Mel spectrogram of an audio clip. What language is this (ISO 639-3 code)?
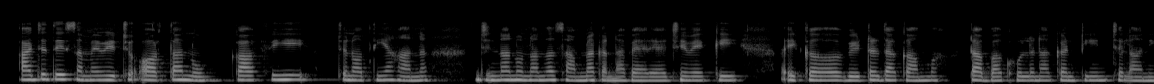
pan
